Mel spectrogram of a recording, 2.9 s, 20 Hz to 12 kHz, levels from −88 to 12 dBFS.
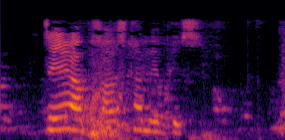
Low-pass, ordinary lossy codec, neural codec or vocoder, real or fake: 7.2 kHz; AAC, 48 kbps; none; real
